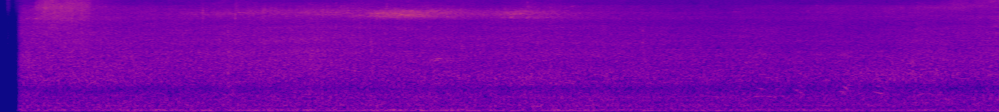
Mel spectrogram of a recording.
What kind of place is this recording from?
street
